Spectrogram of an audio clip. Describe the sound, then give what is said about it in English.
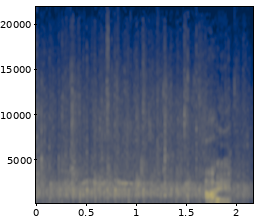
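A church audience clapping and shouting, a steady wash of applause and cheering with one voice rising in a brief loud shout near the end. “Come on, give the Lord a shout and give the Lord a clap.”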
